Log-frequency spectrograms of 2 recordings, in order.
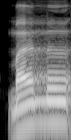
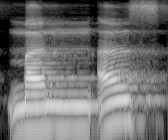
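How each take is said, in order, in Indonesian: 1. Bunyi n langsung menyambung ke vokal berikutnya. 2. Bunyi n jelas ditahan sebelum vokal. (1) "salah ya" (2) "Dibaca jelas nun sukunnya, tidak boleh dipantulkan"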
